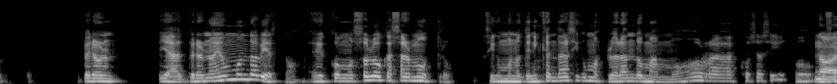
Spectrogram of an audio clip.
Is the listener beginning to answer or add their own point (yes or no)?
yes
